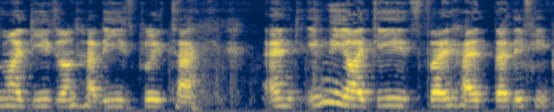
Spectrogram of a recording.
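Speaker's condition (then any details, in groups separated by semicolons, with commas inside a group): Cerebral palsy, dystonic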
